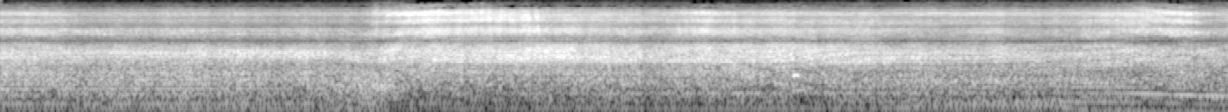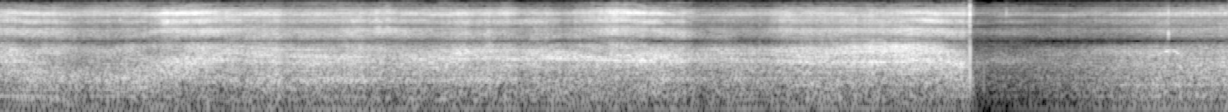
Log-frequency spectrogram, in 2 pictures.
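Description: A van's engine running steadily with the hood open, a dense mechanical noise that drops away sharply near the end.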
